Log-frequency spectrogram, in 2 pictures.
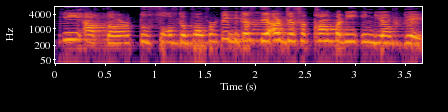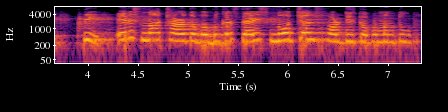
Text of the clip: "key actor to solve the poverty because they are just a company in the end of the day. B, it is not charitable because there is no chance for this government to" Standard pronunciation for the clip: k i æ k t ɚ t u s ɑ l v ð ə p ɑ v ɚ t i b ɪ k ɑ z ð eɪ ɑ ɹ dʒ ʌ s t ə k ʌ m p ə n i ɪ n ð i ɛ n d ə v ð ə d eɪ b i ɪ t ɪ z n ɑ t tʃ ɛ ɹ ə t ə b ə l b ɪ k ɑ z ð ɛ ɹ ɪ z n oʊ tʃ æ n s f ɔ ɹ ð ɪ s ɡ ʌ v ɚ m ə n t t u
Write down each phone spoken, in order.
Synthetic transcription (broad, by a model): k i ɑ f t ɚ t u s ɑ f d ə p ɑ p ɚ t i b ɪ k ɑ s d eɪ ɑ ɹ dʒ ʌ s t ə k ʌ m p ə n i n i n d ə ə d eɪ b i ɪ t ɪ s n ɑ t tʃ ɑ ɹ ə t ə b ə l b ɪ k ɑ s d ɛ ɹ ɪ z n oʊ tʃ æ n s f ɔ ɹ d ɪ s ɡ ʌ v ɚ m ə n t t u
